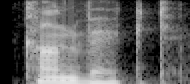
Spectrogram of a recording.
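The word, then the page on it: convict: noun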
